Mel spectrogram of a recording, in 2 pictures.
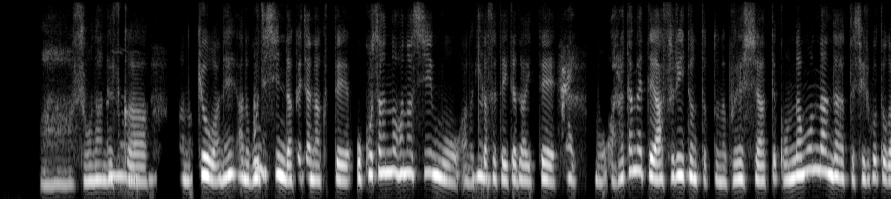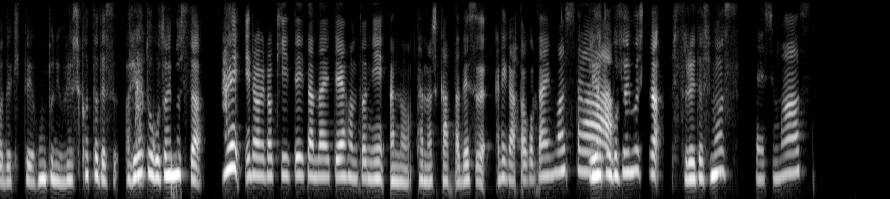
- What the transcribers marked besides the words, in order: other background noise; tapping
- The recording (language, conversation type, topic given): Japanese, podcast, プレッシャーが強い時の対処法は何ですか？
